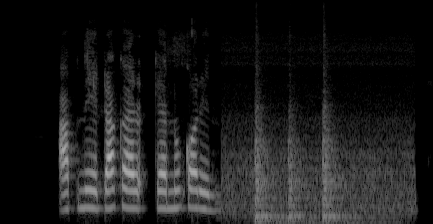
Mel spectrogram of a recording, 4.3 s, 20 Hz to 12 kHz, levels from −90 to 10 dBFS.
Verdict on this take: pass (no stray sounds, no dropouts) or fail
fail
